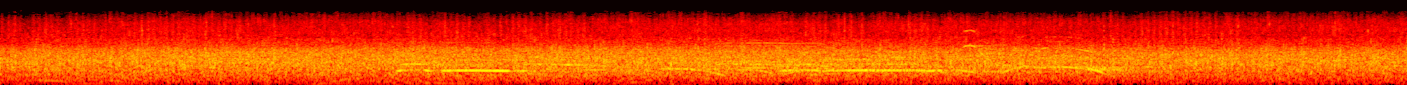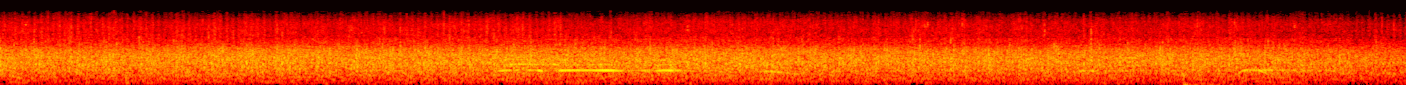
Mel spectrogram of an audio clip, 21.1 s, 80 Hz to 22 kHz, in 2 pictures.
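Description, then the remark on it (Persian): Sustained applause from a large audience at the Oscars ceremony, lasting 12 minutes for Charlie Chaplin, fills the whole stretch, dense and steady without pause, with a few brief cheers or whistles rising faintly above the clapping. “مردم دست میزنن، تشویق میکنن، برای 12 دقیقه این کار رو انجام میدن.”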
